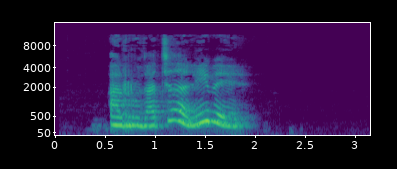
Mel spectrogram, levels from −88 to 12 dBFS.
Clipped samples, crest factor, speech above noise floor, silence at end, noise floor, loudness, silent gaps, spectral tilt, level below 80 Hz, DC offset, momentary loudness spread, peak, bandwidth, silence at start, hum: under 0.1%; 16 dB; 59 dB; 1.25 s; -77 dBFS; -19 LUFS; none; -4.5 dB/octave; -64 dBFS; under 0.1%; 11 LU; -4 dBFS; 11.5 kHz; 0.55 s; none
